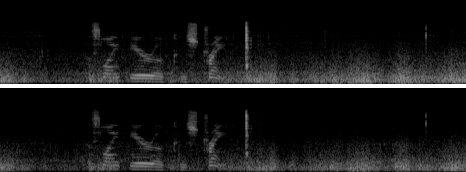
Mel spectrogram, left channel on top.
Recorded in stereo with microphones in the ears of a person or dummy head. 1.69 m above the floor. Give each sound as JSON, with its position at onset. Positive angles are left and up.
{"t": 0.8, "sound": "a man speaking", "side_deg": -20}
{"t": 2.5, "sound": "scissors", "side_deg": 10}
